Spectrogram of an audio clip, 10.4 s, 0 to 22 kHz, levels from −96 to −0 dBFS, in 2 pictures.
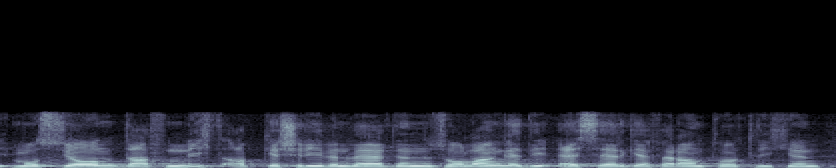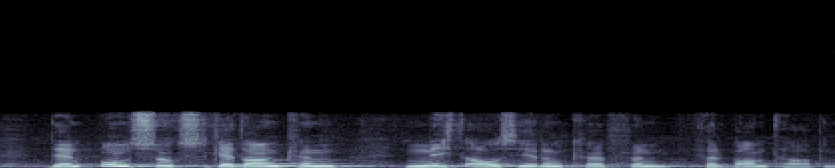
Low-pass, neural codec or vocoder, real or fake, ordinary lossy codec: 7.2 kHz; none; real; none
